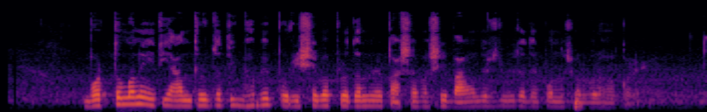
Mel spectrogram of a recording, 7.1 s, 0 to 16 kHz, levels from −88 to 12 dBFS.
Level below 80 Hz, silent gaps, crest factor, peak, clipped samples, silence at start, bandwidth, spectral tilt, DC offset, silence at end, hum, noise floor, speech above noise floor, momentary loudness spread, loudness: -82 dBFS; none; 20 dB; -16 dBFS; under 0.1%; 0.85 s; 11.5 kHz; -4.5 dB/octave; under 0.1%; 0 s; none; -59 dBFS; 26 dB; 14 LU; -33 LUFS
